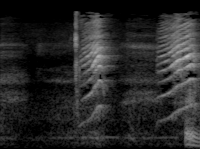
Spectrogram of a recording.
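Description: Australian magpie's begging calls, typical of a young bird pestering its parent for food: two short, rising, whiny squawks about a second apart.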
